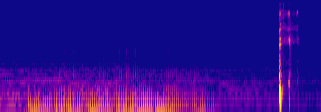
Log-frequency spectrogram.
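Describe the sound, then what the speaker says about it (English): A cat purrs steadily in low, continuous rumbling pulses for about four seconds, then stops, followed by a brief sharp knock or clatter near the end in an otherwise quiet room. "and the cat purr"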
